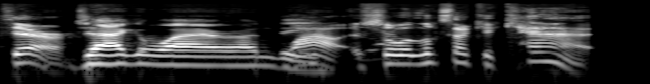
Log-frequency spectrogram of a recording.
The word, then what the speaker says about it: jaguarundi: Yeah, like a jaguar in your undie. Oh, there it is right there. Jaguar undie.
